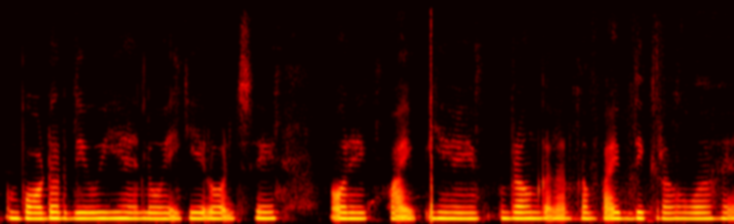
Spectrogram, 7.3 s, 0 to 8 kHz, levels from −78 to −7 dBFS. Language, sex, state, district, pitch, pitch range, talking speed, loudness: Hindi, female, Bihar, Saran, 215 Hz, 210-215 Hz, 170 wpm, -30 LUFS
